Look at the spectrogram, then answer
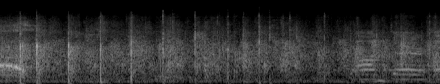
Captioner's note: applause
